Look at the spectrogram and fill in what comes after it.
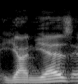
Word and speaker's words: Yanez: My Adrian Yanez interview, because that's apparently how you pronounce his name now, he told me, is on the site as well.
